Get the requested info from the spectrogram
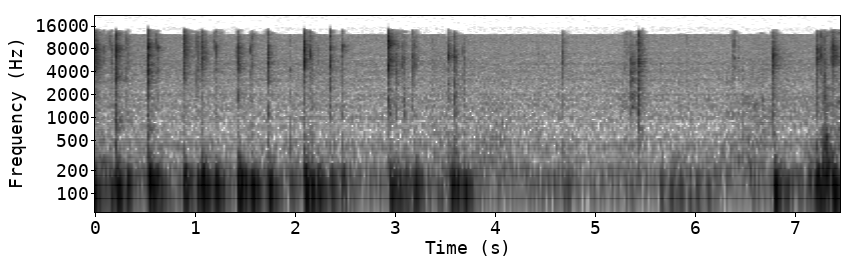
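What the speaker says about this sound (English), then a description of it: "If I can type." Bursts of quick clicks from typing on a computer keyboard, heard up close with short pauses between runs of keystrokes and no talking.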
